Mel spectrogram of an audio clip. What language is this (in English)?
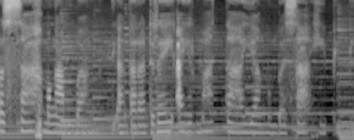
Indonesian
